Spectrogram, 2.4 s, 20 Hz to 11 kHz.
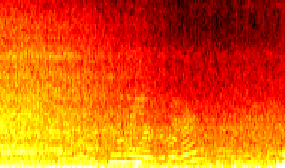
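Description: Kawasaki Ninja 300 parallel-twin engine running steadily at low speed as the bike rolls along, with a faint voice heard briefly about a second in.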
